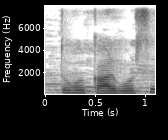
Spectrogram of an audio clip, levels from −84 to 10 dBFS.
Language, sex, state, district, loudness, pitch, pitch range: Hindi, female, Bihar, Muzaffarpur, -15 LUFS, 220 Hz, 205-250 Hz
